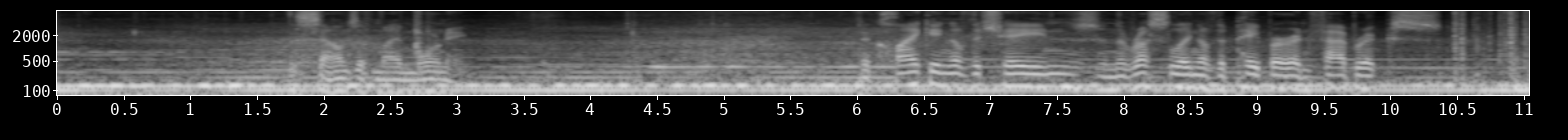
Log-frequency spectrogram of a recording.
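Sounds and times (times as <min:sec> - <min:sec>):
car engine rumbling while driving: 0:00.0 - 0:11.0
road noise: 0:00.6 - 0:08.7
speech: 0:01.8 - 0:03.1, 0:06.0 - 0:10.6.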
